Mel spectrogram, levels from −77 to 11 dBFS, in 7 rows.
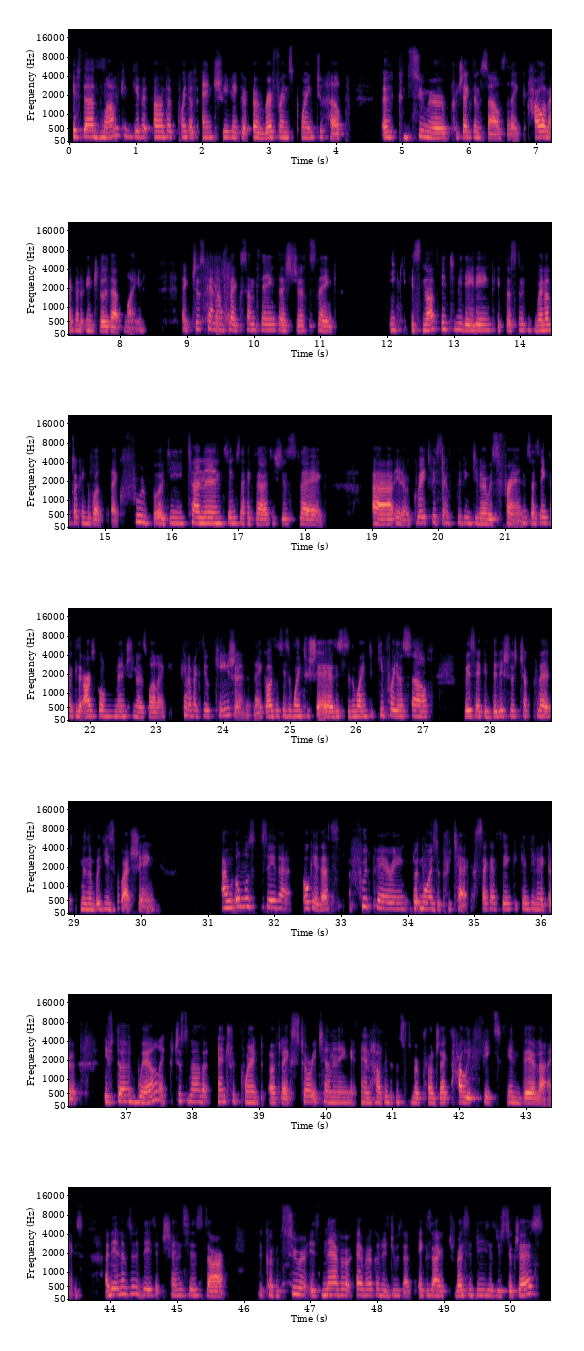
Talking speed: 205 wpm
